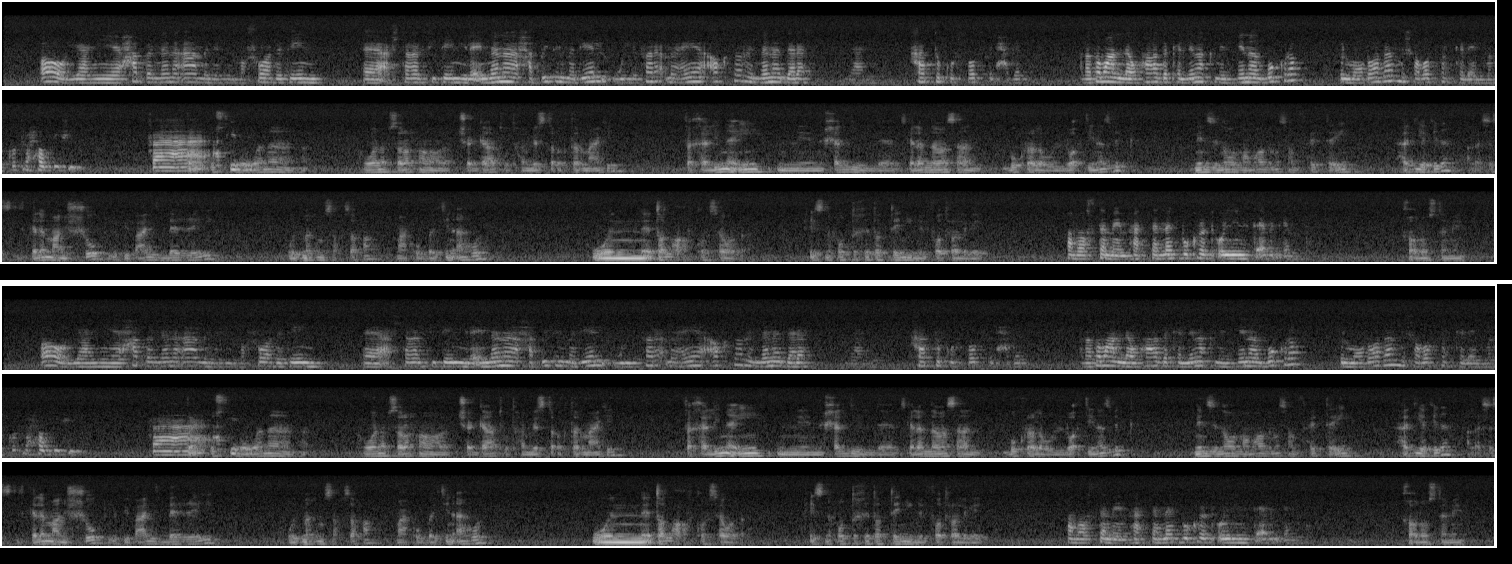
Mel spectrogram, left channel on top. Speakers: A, on the left (about 75°); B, on the right (about 20°).
A: اه يعني حابة ان انا اعمل المشروع ده تاني آه، اشتغل فيه تاني لان انا حبيت المجال واللي فرق معايا اكتر ان انا درست يعني خدت كورسات في الحاجات دي انا طبعا لو هقعد اكلمك من هنا لبكرة في الموضوع ده مش هبطل كلام من كتر حبي فيه فاكيد
B: طيب بصي هو انا هو انا بصراحه اتشجعت واتحمست اكتر معاكي فخلينا ايه ن- نخلي ال- الكلام ده مثلا بكره لو الوقت يناسبك ننزل نقعد مع بعض مثلا في حته ايه هاديه كده على اساس الكلام عن الشغل بيبقى عايز بال رايق ودماغ مصحصحه مع كوبايتين قهوه ونطلع افكار سوا بقى بحيث نحط خطط تاني للفتره اللي جايه
A: خلاص تمام هستناك بكرة تقولي نتقابل امتى
B: خلاص تمام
